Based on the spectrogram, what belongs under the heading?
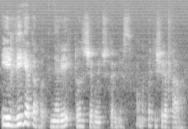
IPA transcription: ɪ ˈlʲiːˌɡʲɛː ˈtʲɛːp ˈpɐt nʲɛˈrʲɛɪk tuɔs ʒʲɛˈmɐɪt͡ʃʲʊ ˈtɐrʲˌmʲiɛs oː ˈɑːˌnɐ ˈpɑːtʲɪ ɪʃ rʲiɛˈtɑːʋɐ

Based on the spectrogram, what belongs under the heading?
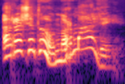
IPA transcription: ɐr ˈɐʃ ʒʲɪˈnɐʊ noːrˈmɑːlʲɛɪ

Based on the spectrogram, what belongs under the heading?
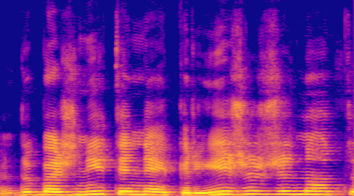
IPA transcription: ˈdʊ bɐʒʲˈnʲiːtʲɪnʲɛɪ ˈkrʲiːʒʲʊs ˈʒʲɪnoːt

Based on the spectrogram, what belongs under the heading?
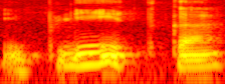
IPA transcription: ɪ ˈpʲlʲiːtkɐ

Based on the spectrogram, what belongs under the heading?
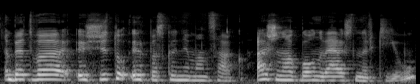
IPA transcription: bʲɛt ˈʋɐ ˈʃʲɪtuː ɪr pɐˈskʊɪ ɪˈnɐɪ mɐn ˈsɑːkoː ˈɐʃ ʒʲɪˈnoːk bʊˈʋɐʊ nʊˈʋʲæːjʊs ɪn ɐrʲˈkʲiːʋuː

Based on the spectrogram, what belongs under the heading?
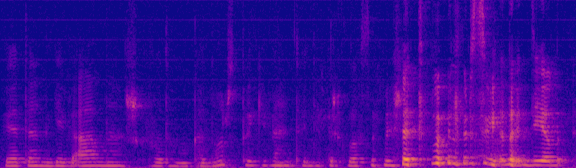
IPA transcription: ˈjiɛ tʲɛn ɡʲiːˈʋʲæːnɐ ɐʃ ɡɐlˠˈʋoːdɐʋɐʊ nʊ kɐ ˈnoːrs pɐɡʲiːˈʋʲɛnt toːj nʲɛpʲrʲɪˈklˠɐʊsoːmoːj lʲiɛtʊˈʋoːj noːrs ˈʋʲiɛnɑː ˈdʲiɛnɑː

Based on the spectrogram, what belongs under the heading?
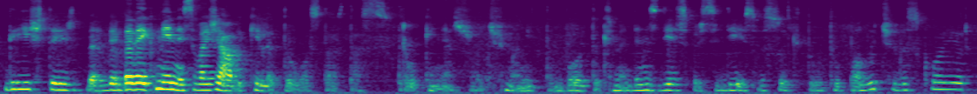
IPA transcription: ˈɡrʲiːʃʲtʲeː ɪr dɐ ˈbʲæːʋʲɛɪk ˈmʲiɛnʲɛsʲɪ ʋɐˈʒʲɛw ɪkʲɪ ˈlʲiɛtʊˌʋuɔs ˈtɑːs ˈtɑːs ˈtrɐʊkʲeːˌnʲɛːs ˈʒuɔd͡ʒʲʊ mɐˈmʲiːtʲ tʲeːn ˈboːw ɪ ˈtuɔkʲsʲ ˈmʲæːdʲeːnʲsʲ ˈdʲiɛʃʲsʲ pʲrʲɪsʲɪˈdʲiɛjʊsʲɪ ʋʲeːˈsuɔkʲʊ ˈtuː tuː pɐˈlˠʊt͡ʃʲʊ ˈʋʲeːsˌkuɔ ɪr

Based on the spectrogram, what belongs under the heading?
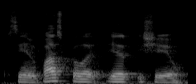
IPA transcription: pɐˈsʲɪeːmʲɛʊ ˈpɑːskoːlˠɐ ˈɪr ɪʃʲeːˈjɛʊ

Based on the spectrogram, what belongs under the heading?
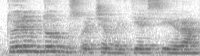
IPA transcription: ˈtʊrʲɪm ˈtʊrɡʊs ʋɐ ˈt͡ʃʲɛ ʋɐ ˈtʲiɛsʲɛɪ ɪˈrɐ

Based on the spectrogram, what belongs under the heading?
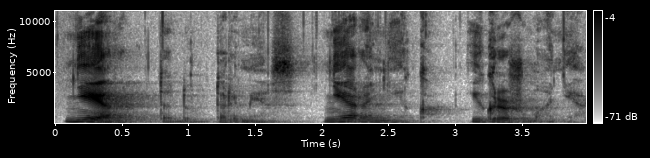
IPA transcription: ˈnʲeːr tɐˈdʊ tɐrʲˈmʲeːs ˈnʲeːrɐ ˈnʲiɛkɐ iː ɡrɐˈʒʊmoː ˈnʲeːr

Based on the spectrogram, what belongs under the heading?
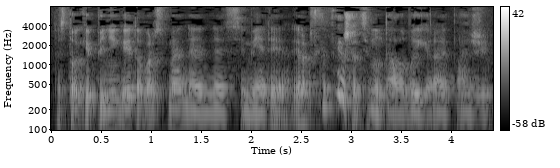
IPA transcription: nʲɛs toːˈkʲɪ pʲɪnʲɪˈɡɐɪ tɐ prɐsʲˈmʲɛ nʲɛ nʲɛsʲɪˈmʲeːtʲeː ɪr ɐpskrʲɪˈtɐɪ ɐʃ ɐtʲˈsʲɪmʲɛnʊ tɑː lˠɐˈbɐɪ ɡʲɛˈrɐɪ ˈpɑːʋʲɪzʲd͡ʒʲʊɪ

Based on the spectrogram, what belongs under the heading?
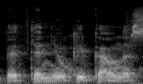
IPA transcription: bʲɛt ˈtʲɛn jɛʊ ˈkɐɪp ˈɡɐʊnɐs

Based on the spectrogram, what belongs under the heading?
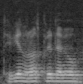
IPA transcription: tɐɪ ʋʲiɛnuːˈroːs ˈpʲrʲɪdɐʋʲɛʊ

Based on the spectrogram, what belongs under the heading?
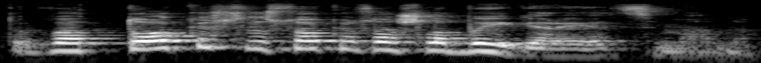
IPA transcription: ˈʋɐ ˈtoːkʲʊs ˈʋʲɪsoːkʲʊs ˈɐʃ lˠɐˈbɐɪ ɡʲɛˈrɐɪ ɐtʲˈsʲɪmʲɛnʊ

